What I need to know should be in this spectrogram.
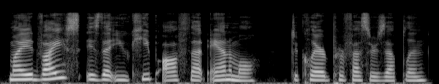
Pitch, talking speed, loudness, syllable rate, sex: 205 Hz, 165 wpm, -20 LUFS, 5.5 syllables/s, female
